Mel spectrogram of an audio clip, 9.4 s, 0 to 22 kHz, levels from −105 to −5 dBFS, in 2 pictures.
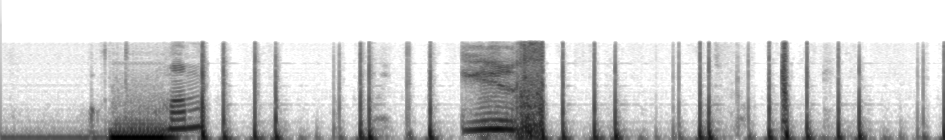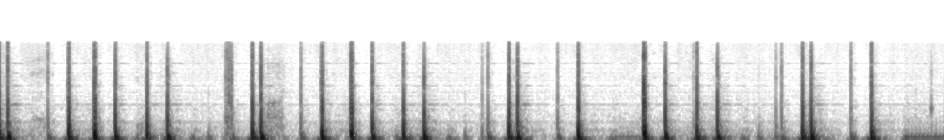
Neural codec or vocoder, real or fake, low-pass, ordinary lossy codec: codec, 16 kHz, 8 kbps, FunCodec, trained on Chinese and English, 25 frames a second; fake; 7.2 kHz; none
